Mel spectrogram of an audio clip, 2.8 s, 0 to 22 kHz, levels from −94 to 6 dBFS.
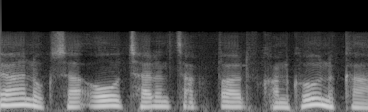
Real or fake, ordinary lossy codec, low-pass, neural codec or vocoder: fake; none; none; codec, 16 kHz, 0.3 kbps, FocalCodec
